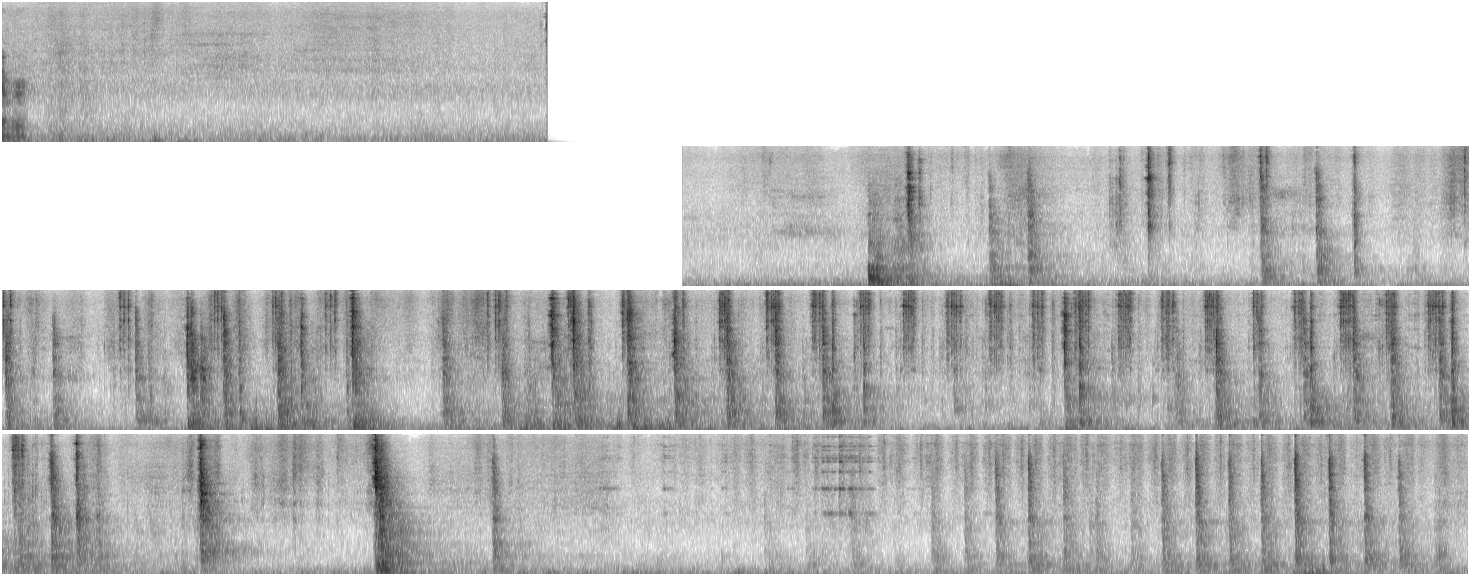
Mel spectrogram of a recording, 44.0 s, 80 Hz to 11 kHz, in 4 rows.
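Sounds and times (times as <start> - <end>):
ratchet wrench clicking: 22.0 - 26.8, 27.4 - 33.4.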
